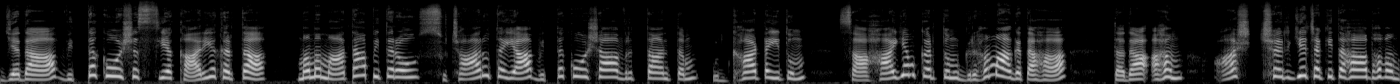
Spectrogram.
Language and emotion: Sanskrit, surprised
